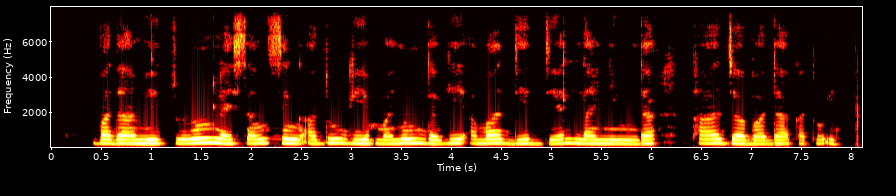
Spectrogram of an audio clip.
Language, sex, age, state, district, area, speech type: Manipuri, female, 18-30, Manipur, Tengnoupal, urban, read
